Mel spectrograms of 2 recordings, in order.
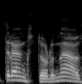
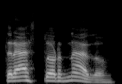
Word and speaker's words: trastornado: fidedigno un documento fidedigno no es transtornado si no es trastornado como no es exuberante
